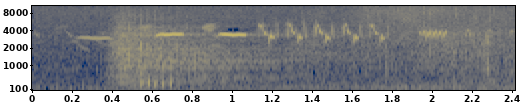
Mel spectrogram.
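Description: A brief low animal roar about half a second in, followed by high chirping calls: a few whistled notes, then a quick trill of short notes.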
